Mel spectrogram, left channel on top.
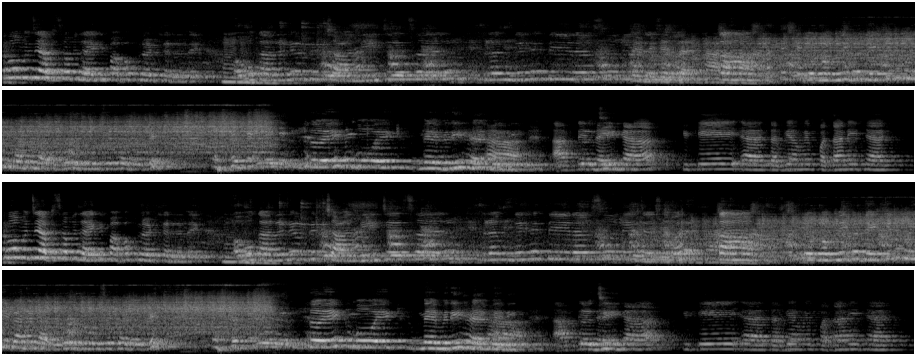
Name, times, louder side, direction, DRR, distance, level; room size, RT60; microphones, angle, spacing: voice 1, 0.0-6.9 7.2-14.3 14.9-15.4, right 2 dB, 35° right, 2 dB, 0.4 m, -29 dB
sound 1, 1.4-10.0, right 1 dB, 75° right, 0.6 m, -37 dB
voice 2, 2.2-2.8 6.3-8.0 11.2-11.3 11.6-12.2 12.6-12.7 13.5-13.6 14.0-15.7 15.9-18.0, left 3 dB, 40° left, 5 dB, 0.3 m, -35 dB
Coin (dropping), 6.3-11.8, equal, 90° right, 1.0 m, -34 dB
2.5 x 2.3 x 2.3 m, 1.0 s
head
